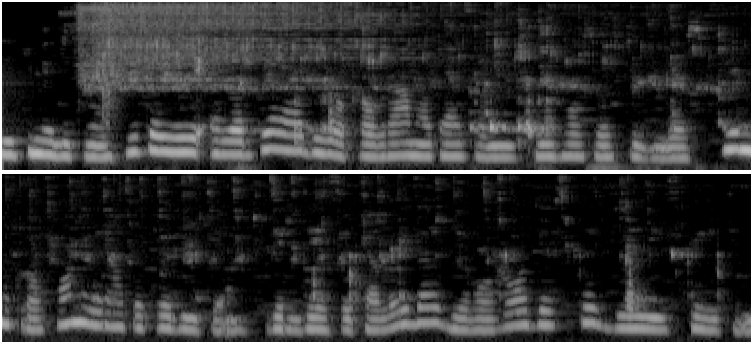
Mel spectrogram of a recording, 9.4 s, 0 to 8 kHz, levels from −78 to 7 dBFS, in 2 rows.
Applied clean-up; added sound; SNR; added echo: classical method log-MMSE.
